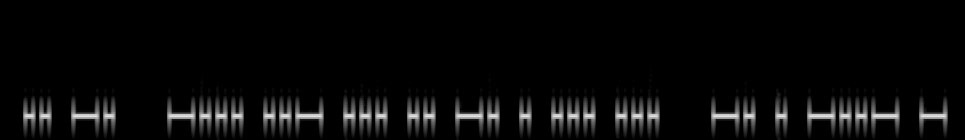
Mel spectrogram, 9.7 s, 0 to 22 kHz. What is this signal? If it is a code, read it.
Morse code, heard as a keyed tone, about 16 wpm, 700 Hz. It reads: IN BUSINESS NEXT
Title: Sentences from Top 1000 Words - Review Part 4 - 15wpm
